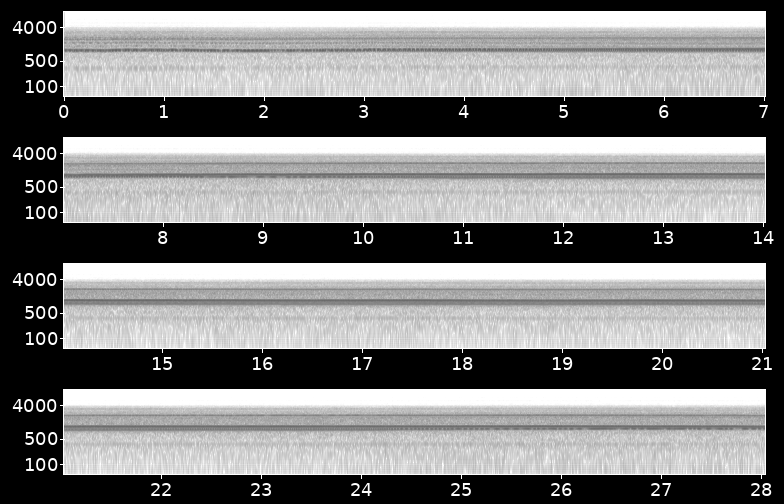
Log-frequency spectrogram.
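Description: Steady high-pitched motor whine of an aircraft in flight, with overtones that drift slightly in pitch over an even hiss.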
